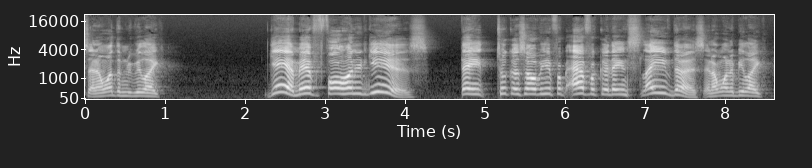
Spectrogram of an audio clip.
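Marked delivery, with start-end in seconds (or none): 2.3-7.7 indignant. Acted. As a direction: argue back in mock outrage. Imagined indignant reply, acted.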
